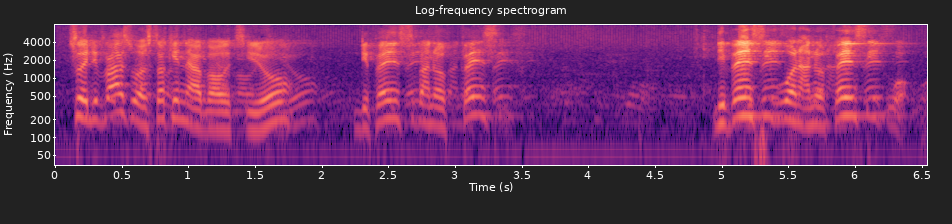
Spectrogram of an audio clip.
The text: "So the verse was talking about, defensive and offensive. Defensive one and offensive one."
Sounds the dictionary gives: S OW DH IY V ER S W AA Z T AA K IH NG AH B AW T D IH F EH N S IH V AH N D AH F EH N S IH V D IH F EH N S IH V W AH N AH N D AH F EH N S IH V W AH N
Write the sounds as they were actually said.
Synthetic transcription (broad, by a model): S OW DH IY F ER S W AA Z T AA K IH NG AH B AW T D IH F EH N S IH V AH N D AH F EH N S IH V D IH F EH N S IH V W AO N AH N AH F EH N S IH V W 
